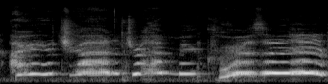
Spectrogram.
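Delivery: high, loud, drawn-out wail; hammed-up shriek at the end of your rope; mock hysterical yell. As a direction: stretch it into an exasperated scream. Acts out exasperated wife's outburst.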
